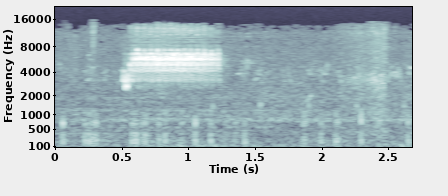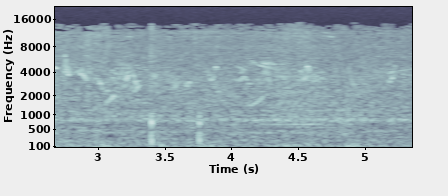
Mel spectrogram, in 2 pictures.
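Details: Spotted towhee at Mission Trails Regional Park, San Diego, California, gives one high, dry buzzy trill lasting under a second, over steady low rustling and tapping.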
